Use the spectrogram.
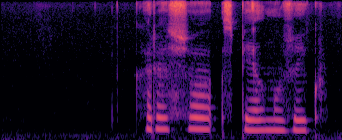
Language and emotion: Russian, sad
